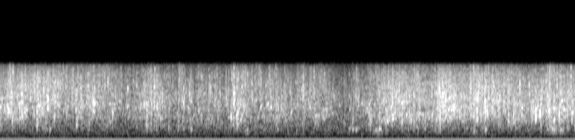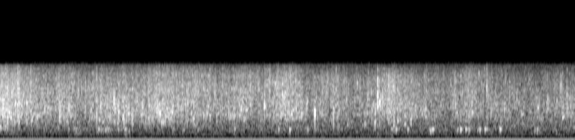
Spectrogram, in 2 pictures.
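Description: Shallow creek water running and trickling over a gravel bed, a steady rushing with small splashy ripples.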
